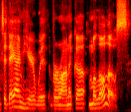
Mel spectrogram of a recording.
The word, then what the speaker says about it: Malolos: of 2020 and today I'm here with veronika Malolos how are you doing for annika I am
